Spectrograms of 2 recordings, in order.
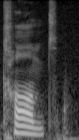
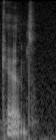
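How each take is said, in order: First: It is said with a British broad vowel. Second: It is said with an American flat vowel. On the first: "I was brainwashed into speaking British English. So I was saying can't" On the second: "most of the time I just say can't"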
